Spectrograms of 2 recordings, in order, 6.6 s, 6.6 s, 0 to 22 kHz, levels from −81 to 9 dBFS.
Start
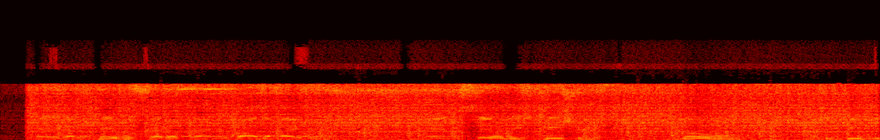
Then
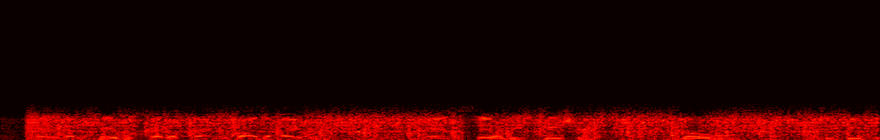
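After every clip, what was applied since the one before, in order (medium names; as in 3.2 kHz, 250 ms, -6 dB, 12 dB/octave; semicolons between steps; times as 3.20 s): reverb removal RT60 1.9 s; elliptic low-pass 3.3 kHz, stop band 80 dB; gain riding 0.5 s; trim -8 dB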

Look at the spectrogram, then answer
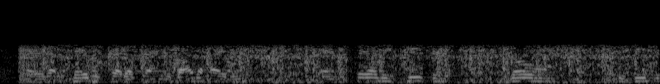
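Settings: steep low-pass 2 kHz 72 dB/octave; trim +3.5 dB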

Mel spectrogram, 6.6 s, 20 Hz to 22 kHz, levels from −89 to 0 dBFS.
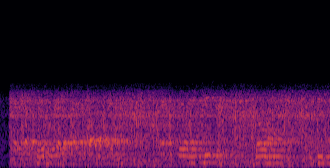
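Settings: algorithmic reverb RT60 2 s, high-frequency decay 0.4×, pre-delay 85 ms, DRR 2 dB; trim -2.5 dB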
